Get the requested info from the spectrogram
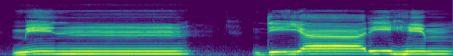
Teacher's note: نون ساکن ہے، ناک میں آواز پیدا کریں گے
